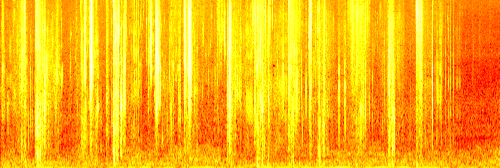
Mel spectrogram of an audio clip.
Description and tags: boots water step creaky dirt gravel
Walking in a puddle
boots, creaky, dirt, foley, footsteps, gravel, step, walk, walking, water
